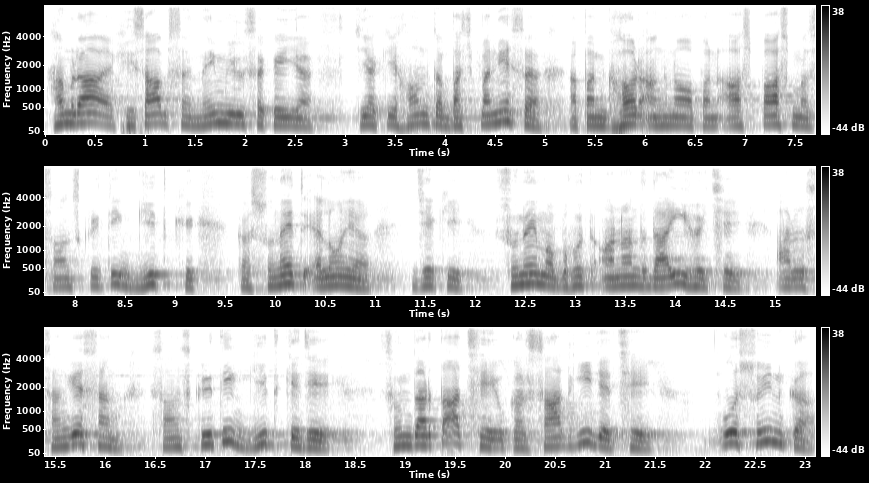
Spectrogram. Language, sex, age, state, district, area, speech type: Maithili, male, 18-30, Bihar, Saharsa, rural, spontaneous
